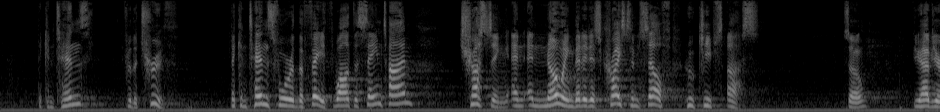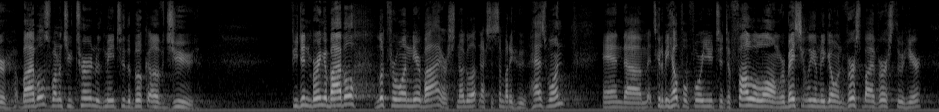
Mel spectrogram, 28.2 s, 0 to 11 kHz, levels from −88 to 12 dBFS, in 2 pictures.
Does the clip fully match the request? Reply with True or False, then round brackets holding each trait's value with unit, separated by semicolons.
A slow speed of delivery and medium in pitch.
False (185 wpm; 175 Hz)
